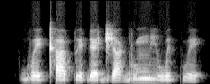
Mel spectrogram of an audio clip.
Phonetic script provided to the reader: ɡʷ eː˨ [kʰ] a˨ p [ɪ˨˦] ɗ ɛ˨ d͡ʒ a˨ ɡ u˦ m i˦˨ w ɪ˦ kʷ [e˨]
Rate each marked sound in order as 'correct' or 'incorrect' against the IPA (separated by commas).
correct, incorrect, correct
